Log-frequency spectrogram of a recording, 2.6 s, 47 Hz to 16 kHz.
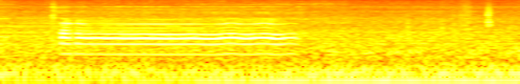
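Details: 2010 Jeep Compass blend door actuator after repair of its gear, which was missing teeth and caused ticking: moving from full cold to hot, a smooth motor hum runs about a second over the blower, then stops cleanly without ticking.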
